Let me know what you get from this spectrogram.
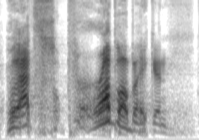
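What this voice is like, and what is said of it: Poor put-on Scottish accent. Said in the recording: “That's not a very good Scottish accent.”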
